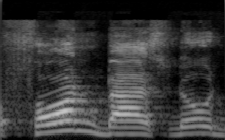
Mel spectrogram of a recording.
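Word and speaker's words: von Basedow: describing it a German physician called Fawnbas is pronounced as FA in German. So it's not wombbas. So fawn basau described it at a similar time as grave.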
